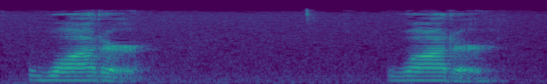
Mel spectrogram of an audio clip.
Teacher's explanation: this t comes between two vowel sounds therefore it is pronounced as the flap tap t or in other words the D sound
